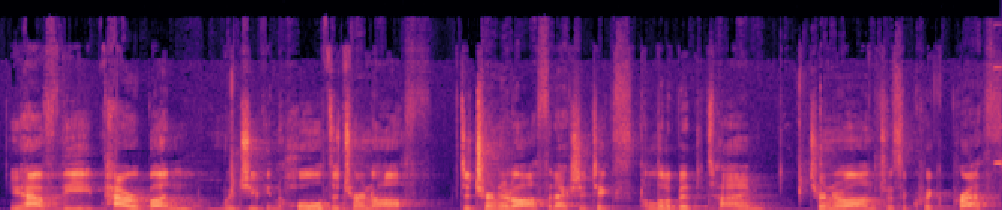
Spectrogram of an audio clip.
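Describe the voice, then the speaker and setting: Guy doing a casual product review, mid pitched voice, plain matter of fact explaining.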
